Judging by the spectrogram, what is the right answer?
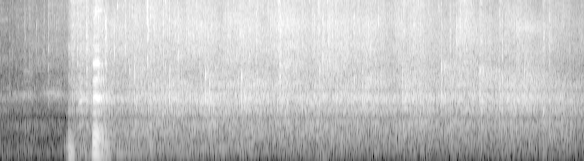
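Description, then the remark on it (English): An audience breaks into applause during a sermon, starting suddenly and holding as a steady wash of many hands clapping, with a few cheers rising over it near the start. “Somebody should clap right there.”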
